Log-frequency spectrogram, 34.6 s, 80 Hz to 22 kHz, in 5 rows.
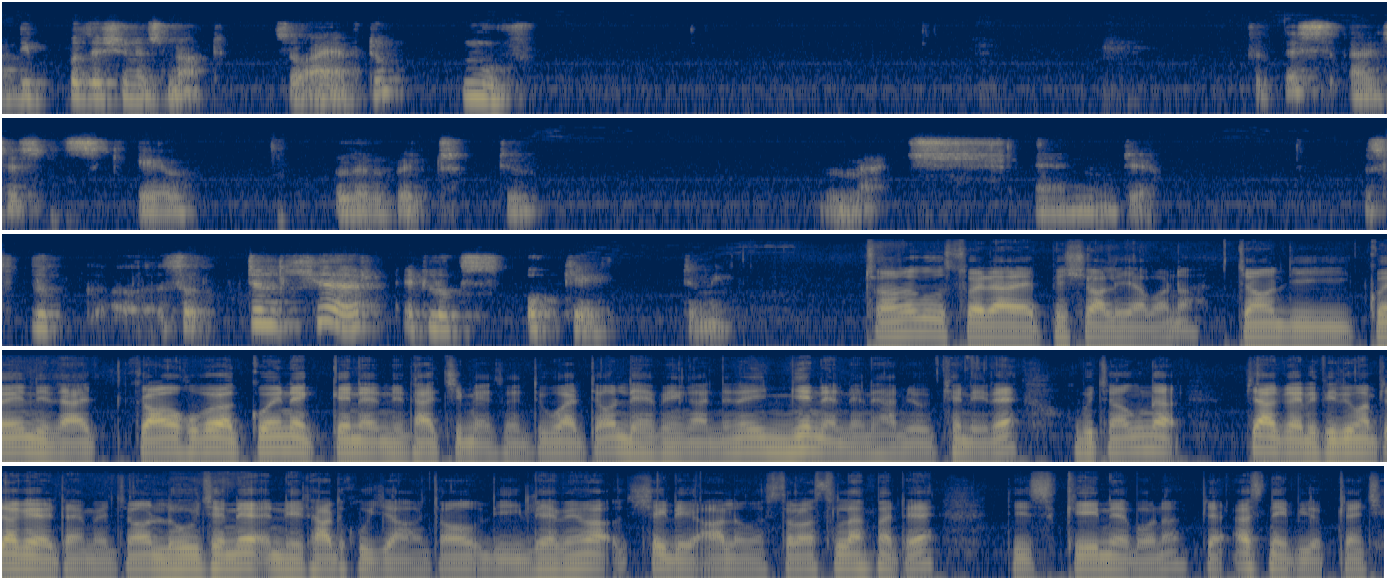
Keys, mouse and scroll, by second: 4.9 click, 13.6 click, 21.5-22.3 scroll down 1, 22.3 scroll down 2, 23.0-23.8 scroll up 2, 24.0 shift+middle click, 24.9-25.3 scroll up 1, 27.1-27.8 scroll up 2, 27.6 shift+middle click, 28.2-29.1 scroll up 1, 29.1 scroll down 1, 29.8 shift+middle click, 31.6 click, 33.7 click.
